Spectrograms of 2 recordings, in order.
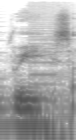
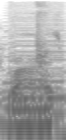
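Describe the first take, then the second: First: The vowel sounds like 'ee'. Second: The vowel sounds like 'eye'. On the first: The speaker calls it wrong. "I keep wanting to pronounce it Reese" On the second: The speaker calls it right. "I know it's Rise"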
